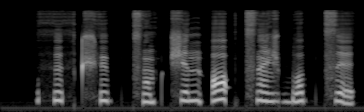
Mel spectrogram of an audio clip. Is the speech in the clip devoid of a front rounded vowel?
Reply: no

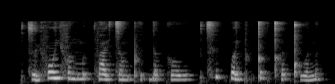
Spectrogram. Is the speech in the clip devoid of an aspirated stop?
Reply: no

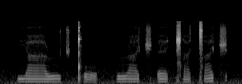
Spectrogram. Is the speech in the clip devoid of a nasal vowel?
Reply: yes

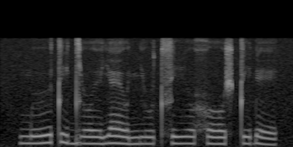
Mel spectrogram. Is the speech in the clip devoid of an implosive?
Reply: no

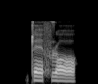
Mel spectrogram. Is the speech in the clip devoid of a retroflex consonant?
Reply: no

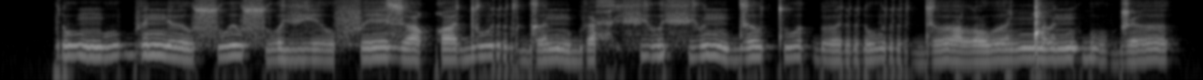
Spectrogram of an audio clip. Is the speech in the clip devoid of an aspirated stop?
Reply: yes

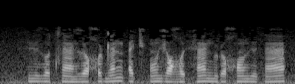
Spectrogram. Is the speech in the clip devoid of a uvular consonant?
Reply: no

